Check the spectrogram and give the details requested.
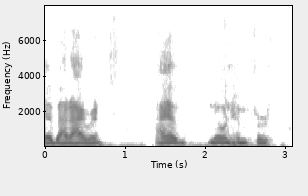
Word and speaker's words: Iran: away when people met iron they often commented on his name because it is spelled the same as the name of the Middle Eastern country but pronounced differently I recall asking iron's mother Mildred about the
